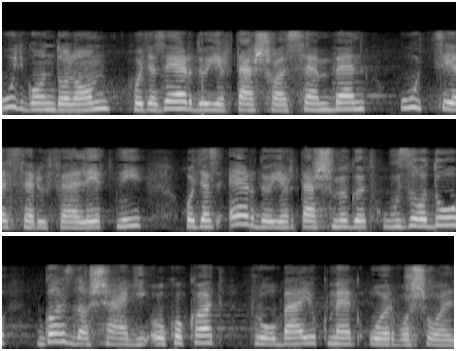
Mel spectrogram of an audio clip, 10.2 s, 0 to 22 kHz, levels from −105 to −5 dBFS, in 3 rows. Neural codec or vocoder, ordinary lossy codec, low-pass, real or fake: none; AAC, 32 kbps; 7.2 kHz; real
